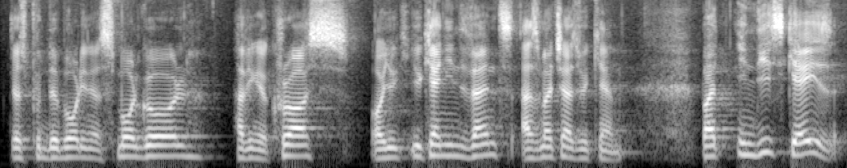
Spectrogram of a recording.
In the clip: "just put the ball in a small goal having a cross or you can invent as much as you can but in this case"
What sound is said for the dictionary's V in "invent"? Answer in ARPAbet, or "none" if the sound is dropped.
V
